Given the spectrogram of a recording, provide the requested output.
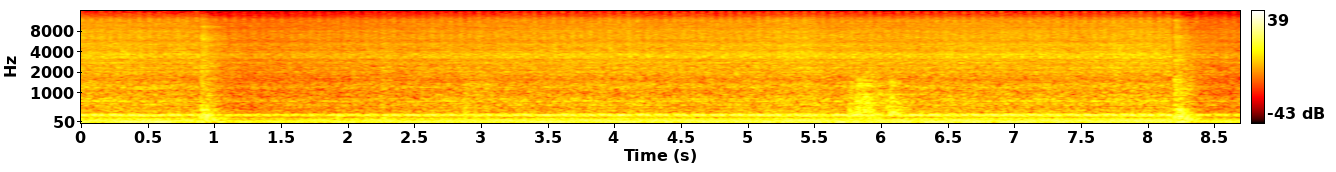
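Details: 1994 Volvo 940 Turbo wagon near 200,000 miles, idling after new fuel injectors and a new fuel filter fixed a misfire from a faulty injector. A steady, smooth low hum with no knocks or misses, only a couple of brief blips: a healthy normal idle.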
